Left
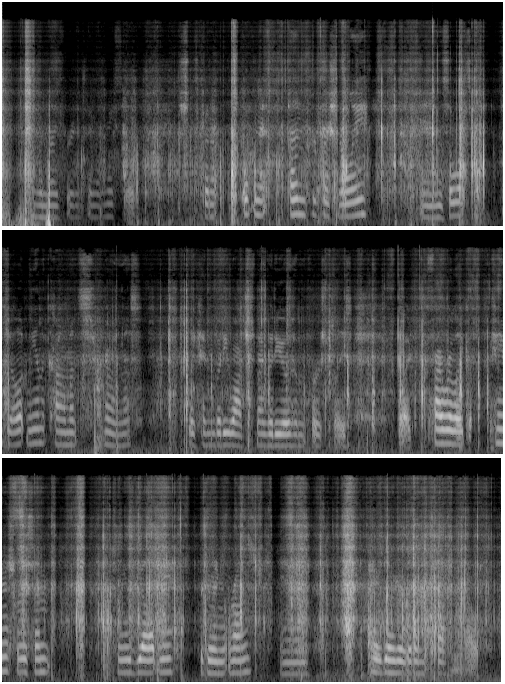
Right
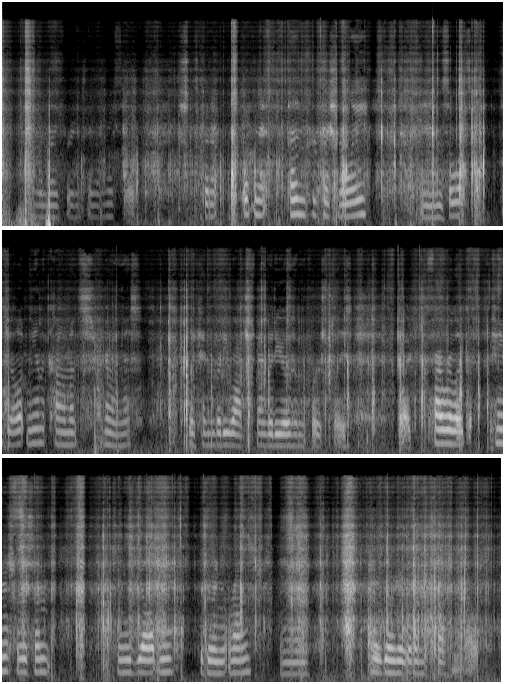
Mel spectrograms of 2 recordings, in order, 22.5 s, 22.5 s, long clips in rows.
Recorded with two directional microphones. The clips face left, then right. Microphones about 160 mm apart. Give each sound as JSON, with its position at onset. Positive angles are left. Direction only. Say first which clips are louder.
{"t": 1.8, "sound": "speech", "louder": "right 1 dB", "side_deg": -10}
{"t": 2.6, "sound": "speech", "louder": "right 3 dB", "side_deg": -30}
{"t": 3.3, "sound": "speech", "louder": "right 1 dB", "side_deg": -20}
{"t": 3.9, "sound": "speech", "louder": "right 3 dB", "side_deg": -30}
{"t": 9.9, "sound": "a sound", "louder": "right 5 dB", "side_deg": -60}
{"t": 10.4, "sound": "speech", "louder": "right 2 dB", "side_deg": -40}
{"t": 11.5, "sound": "speech", "louder": "right 2 dB", "side_deg": -30}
